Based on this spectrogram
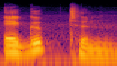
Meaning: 1. Egypt (a country in North Africa and West Asia) 2. Egypt (a civilization based around the river Nile, on its lower reaches nearer the Mediterranean)
- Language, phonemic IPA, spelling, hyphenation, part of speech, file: German, /ɛˈɡʏptn̩/, Ägypten, Ägyp‧ten, proper noun, De-Ägypten.ogg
